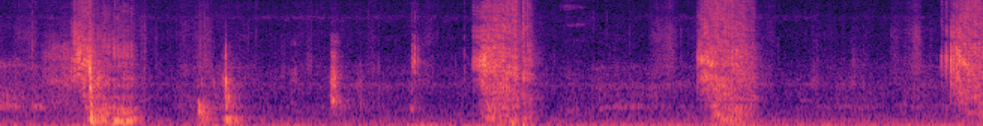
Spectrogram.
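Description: Fabric packing wrap rustling in four short swishes as it is pulled back off a new plastic kayak, with a few light clicks between them.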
